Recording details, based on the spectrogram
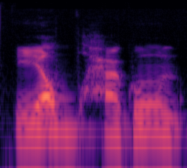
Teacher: یضحکون ضاد کو موٹا پڑا جائے گا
